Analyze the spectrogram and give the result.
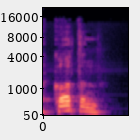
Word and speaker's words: Коттон: «Ну а пока, Коттон...» Бирнс запнулся. «Я правильно говорю, Коттон?» «Да, сэр, Коттон».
